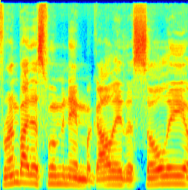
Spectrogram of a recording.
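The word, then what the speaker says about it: Magaly Licolli: And it's run by this woman named Magali Licoli, or I think she pronounces the K hard, so Magali Licoli.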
